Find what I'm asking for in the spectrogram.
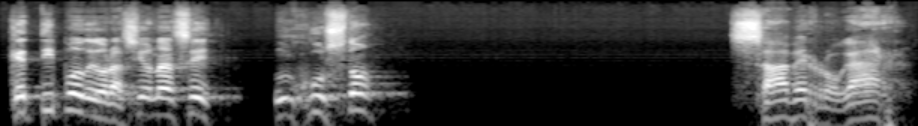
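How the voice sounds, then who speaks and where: A man with a Mexican Spanish accent preaching a sermon as pastor, talking conversationally and swinging from quiet asides to raised, emphatic lines. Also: high voice, animated, extremely slow, poor audio. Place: church. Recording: mains hum in the background.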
